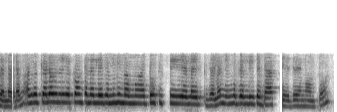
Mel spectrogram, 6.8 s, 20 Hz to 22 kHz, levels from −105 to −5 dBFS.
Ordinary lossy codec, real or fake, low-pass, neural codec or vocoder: none; fake; 3.6 kHz; codec, 32 kHz, 1.9 kbps, SNAC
